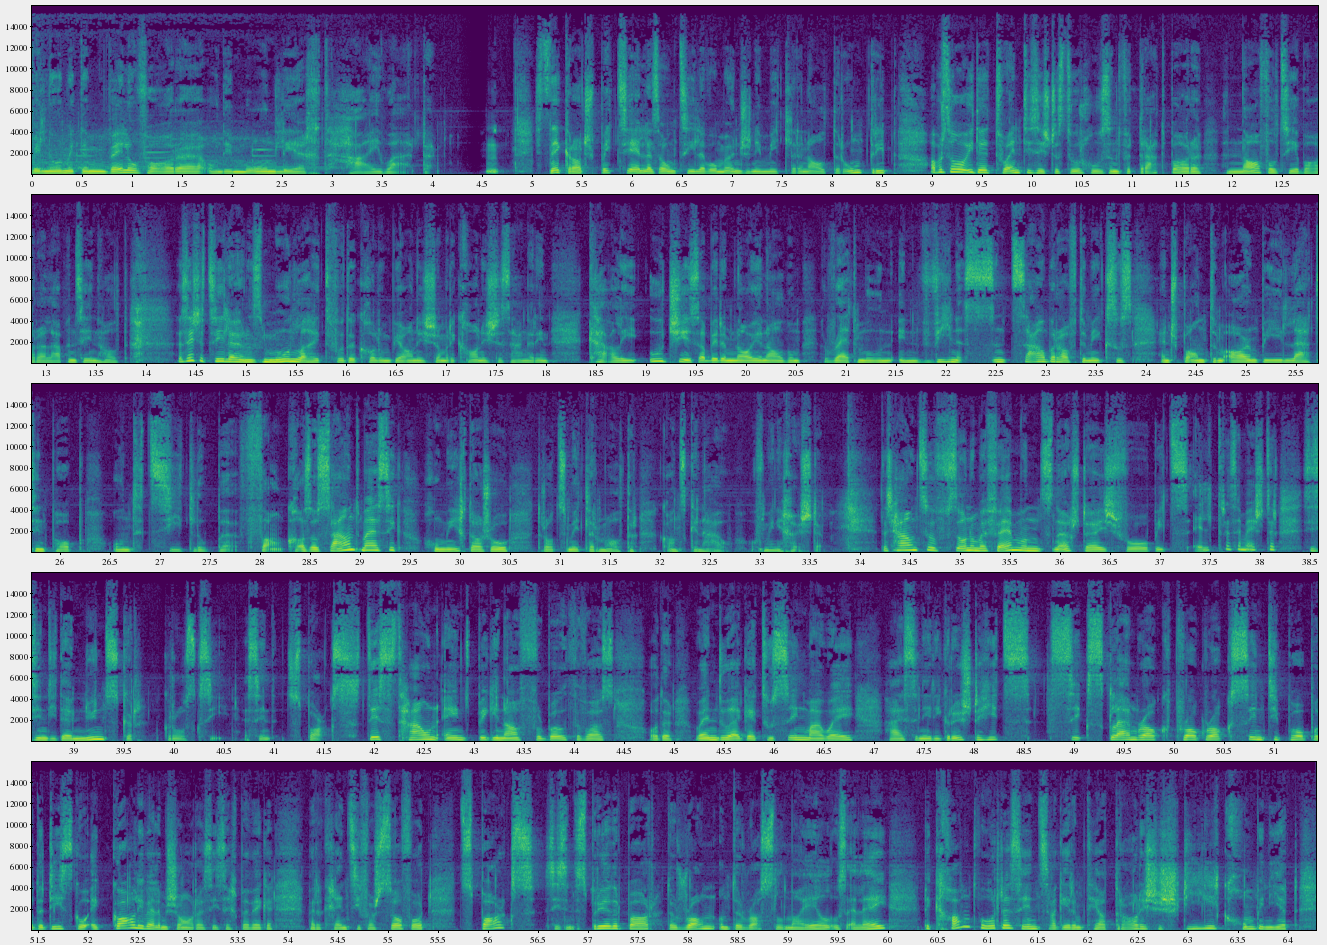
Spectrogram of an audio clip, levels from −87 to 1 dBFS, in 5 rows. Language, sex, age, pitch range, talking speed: German, female, 30-49, 135-175 Hz, 150 wpm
